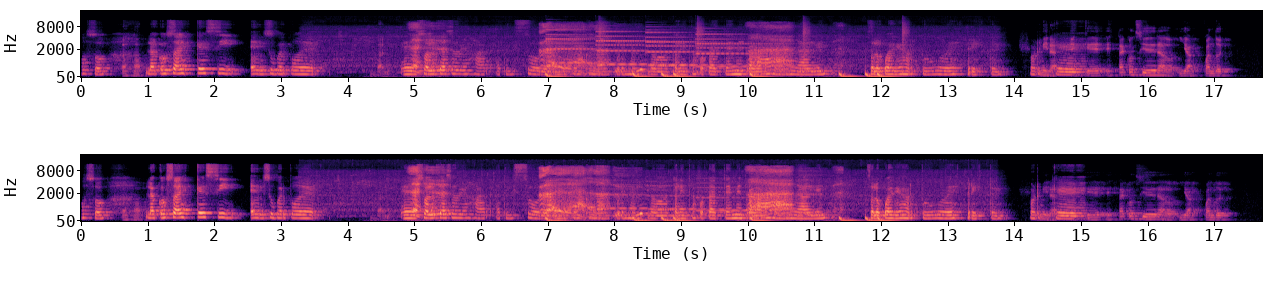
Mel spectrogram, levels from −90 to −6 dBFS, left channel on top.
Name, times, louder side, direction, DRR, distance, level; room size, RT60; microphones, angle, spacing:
voice 1, 0.0-0.7 1.0-3.5 4.8-13.8 14.2-15.1, right 2 dB, 90° right, 6 dB, 3.1 m, -34 dB
voice 2, 0.6-0.9 4.3-4.7 14.1-17.1, left 3 dB, 80° left, 5 dB, 3.5 m, -43 dB
sound 1, 3.2-13.8, right 4 dB, 70° right, 5.6 m, -51 dB
sound 2, 4.9-5.6 6.8-8.5 10.0-11.4, right 6 dB, 35° right, 0.8 m, -32 dB
sound 3, 7.0-11.0 11.4-12.4, left 2 dB, 65° left, 1.5 m, -37 dB
22.0 x 14.0 x 4.3 m, 0.38 s
head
